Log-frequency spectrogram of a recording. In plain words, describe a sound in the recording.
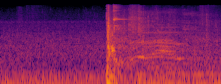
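A bow twangs as an arrow is loosed.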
